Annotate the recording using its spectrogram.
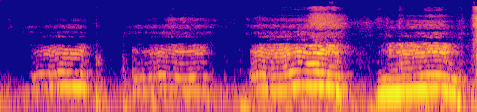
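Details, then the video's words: Excited Golden Retriever greeting its owner indoors with four long, groaning moans that swell and bend in pitch, like a Chewbacca voice, each under a second apart. "Do I Have A Golden Or A Chewbacca | Weird Sounds My Dog Makes"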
